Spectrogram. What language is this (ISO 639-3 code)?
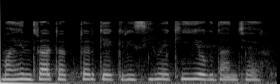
mai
